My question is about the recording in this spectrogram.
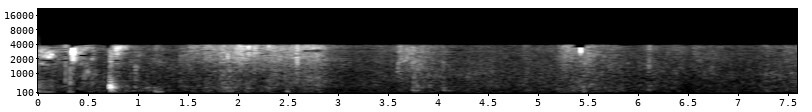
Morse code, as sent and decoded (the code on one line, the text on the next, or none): none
